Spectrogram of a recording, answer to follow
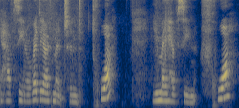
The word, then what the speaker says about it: trois: We learn, don't we, that it is trois. So the O-I in French makes a wa sound. Okay. So some sounds for you to practice then. Some that you may have seen already. I've mentioned trois.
